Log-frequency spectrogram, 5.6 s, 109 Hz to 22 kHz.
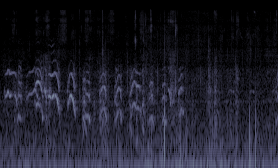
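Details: Five-day-old field-type Labrador Retriever puppies, born to the mother biscuit, fussing as they start nursing just after 1 pm. Several overlapping high, arched squeaks and whimpers come in rapid, irregular bursts, with a steady low hum behind them.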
